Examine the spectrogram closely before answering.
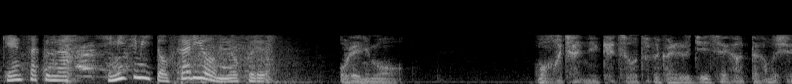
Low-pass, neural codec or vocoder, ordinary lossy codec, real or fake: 7.2 kHz; none; AAC, 16 kbps; real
